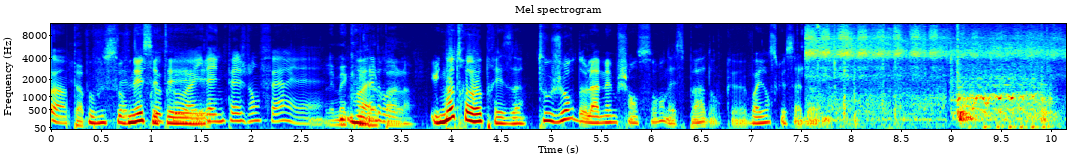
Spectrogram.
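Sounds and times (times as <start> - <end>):
speech: 0.0 - 8.1
steady hiss: 0.0 - 10.1
car engine starting: 7.6 - 10.1.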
